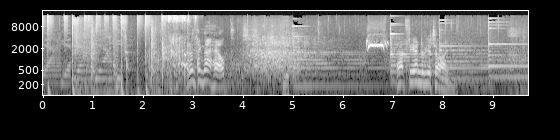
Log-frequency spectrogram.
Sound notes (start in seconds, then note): 6.4 blows whistle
